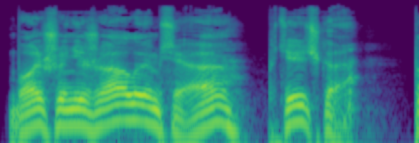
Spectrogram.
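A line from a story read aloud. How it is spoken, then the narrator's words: Old creature grumbling. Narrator (Russian): проворчал старый гривар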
